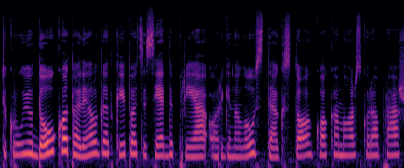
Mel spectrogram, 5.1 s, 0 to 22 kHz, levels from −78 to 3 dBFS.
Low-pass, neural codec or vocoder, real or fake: 19.8 kHz; none; real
